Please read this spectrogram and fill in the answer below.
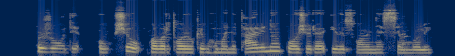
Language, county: Lithuanian, Šiauliai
